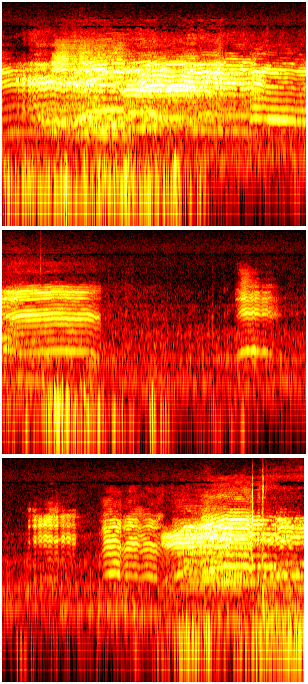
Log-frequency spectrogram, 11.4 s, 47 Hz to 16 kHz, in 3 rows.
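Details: A flock of sheep near Cefn Coch, Powys, Wales, on 31 March 2021, bleats repeatedly with overlapping wavering, nasal calls as a farmer calls them and moves them down a lane to another field.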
